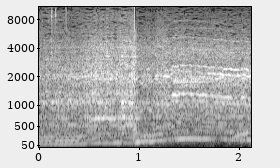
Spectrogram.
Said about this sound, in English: Meek is happiest when he can open up his Citroen and go for it.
